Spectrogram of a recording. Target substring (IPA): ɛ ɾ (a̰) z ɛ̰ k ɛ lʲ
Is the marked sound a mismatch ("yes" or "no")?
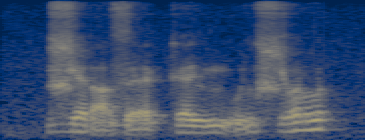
no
